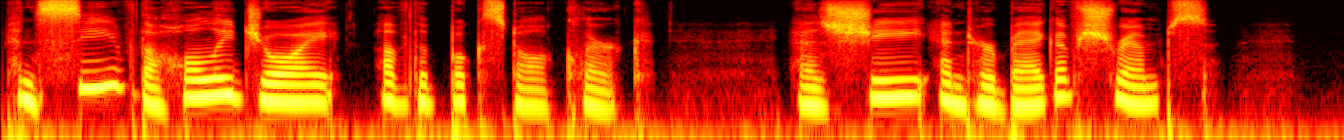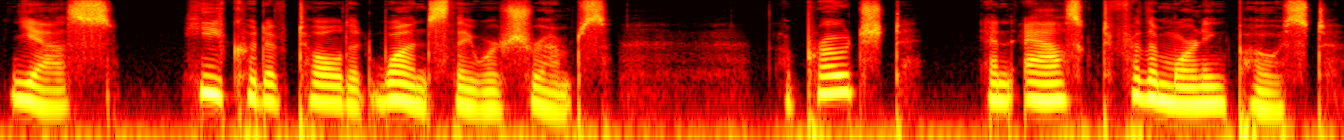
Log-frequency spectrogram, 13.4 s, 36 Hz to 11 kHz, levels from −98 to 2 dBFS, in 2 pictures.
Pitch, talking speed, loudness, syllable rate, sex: 180 Hz, 140 wpm, -20 LUFS, 4.1 syllables/s, female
